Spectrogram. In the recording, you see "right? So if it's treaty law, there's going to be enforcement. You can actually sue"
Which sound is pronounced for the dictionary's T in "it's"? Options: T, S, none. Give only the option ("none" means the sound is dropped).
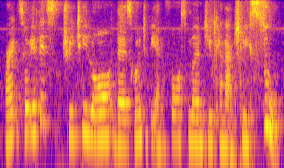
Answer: T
